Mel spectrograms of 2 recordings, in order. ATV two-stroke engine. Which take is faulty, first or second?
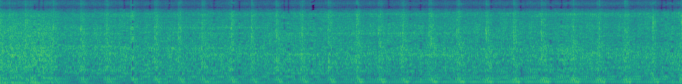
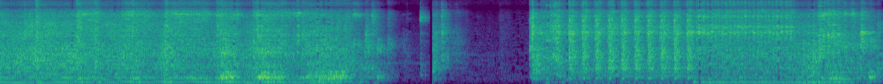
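second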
